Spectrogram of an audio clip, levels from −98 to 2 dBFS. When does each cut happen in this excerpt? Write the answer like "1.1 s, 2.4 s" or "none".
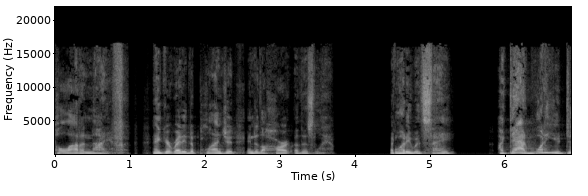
4.5 s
